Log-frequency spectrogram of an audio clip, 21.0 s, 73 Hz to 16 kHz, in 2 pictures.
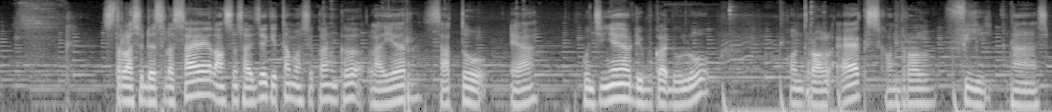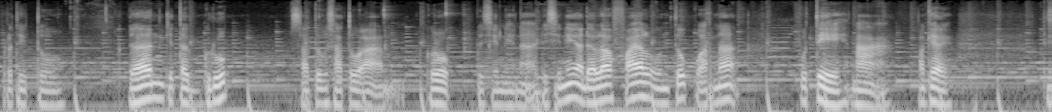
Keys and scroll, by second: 7.8 ctrl+x, 14.7 ctrl+g.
